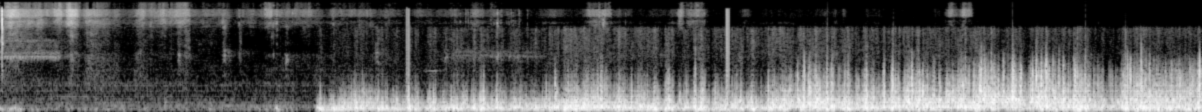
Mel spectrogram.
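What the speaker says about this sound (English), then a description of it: "It's windy, huh?" Strong wind buffets the microphone on a fishing boat with a loud, steady rumble. It starts suddenly after a few quieter seconds and keeps roaring for the rest.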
